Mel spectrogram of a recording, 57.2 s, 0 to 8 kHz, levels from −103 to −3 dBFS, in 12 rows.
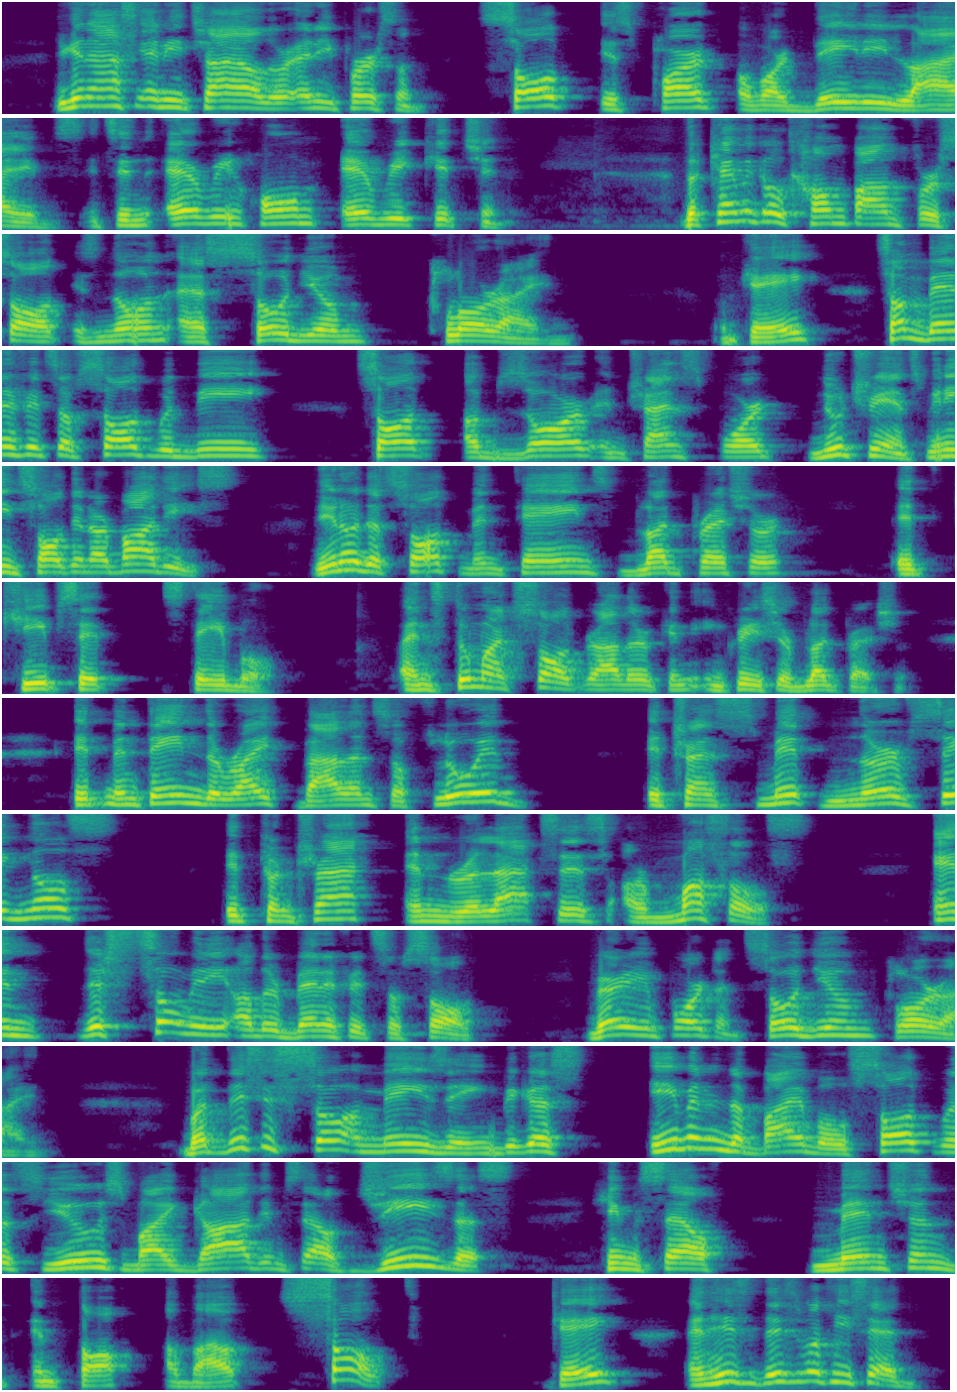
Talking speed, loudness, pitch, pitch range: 140 wpm, -18 LUFS, 165 Hz, 140-195 Hz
